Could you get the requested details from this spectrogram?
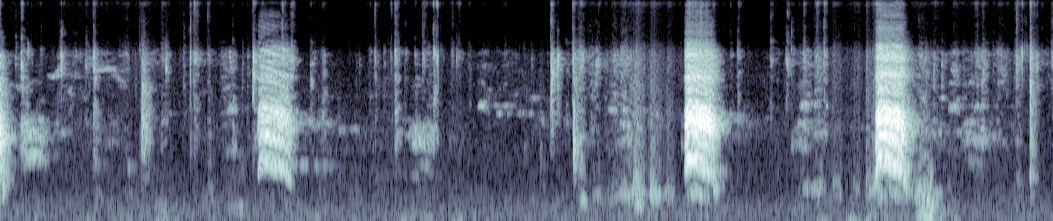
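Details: Black crow cawing: three loud, harsh, raspy caws, each roughly half a second long, spaced several seconds apart, separated by quieter clicks and faint background sounds.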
